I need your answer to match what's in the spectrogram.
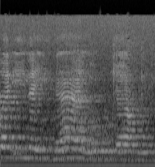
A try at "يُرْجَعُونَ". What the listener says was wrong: دي مع القصر مش لازم التوسط، ما عنديش نفس، القصر موجود. يرجعون لازم أقول يرجعون، هم ما عنديش نفس، خلي على القصر.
